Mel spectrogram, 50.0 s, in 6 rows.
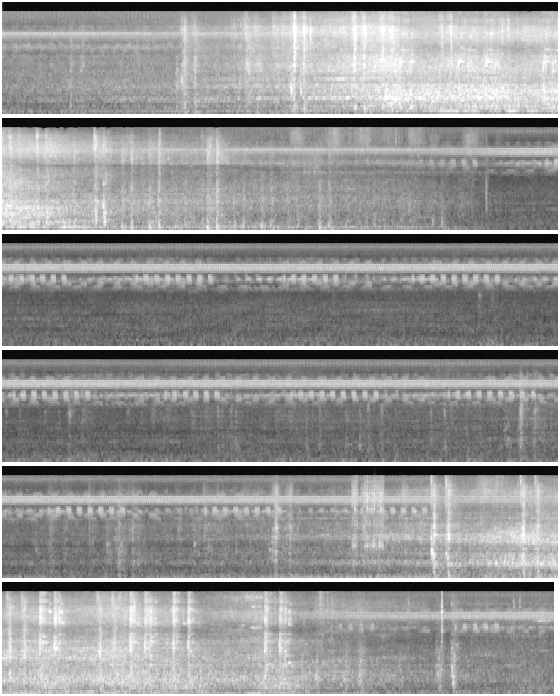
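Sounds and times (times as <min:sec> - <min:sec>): crickets chirping: 0:00.0 - 0:49.9
electric train passing: 0:00.0 - 0:49.9
wheels clicking over rail joints: 0:00.7 - 0:15.7, 0:25.9 - 0:49.9.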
